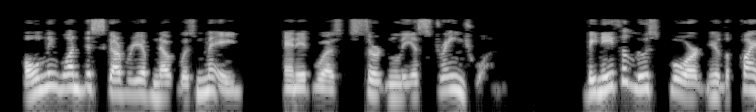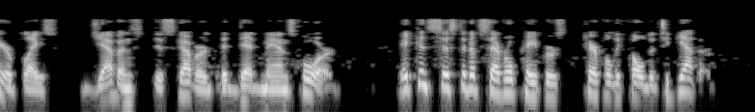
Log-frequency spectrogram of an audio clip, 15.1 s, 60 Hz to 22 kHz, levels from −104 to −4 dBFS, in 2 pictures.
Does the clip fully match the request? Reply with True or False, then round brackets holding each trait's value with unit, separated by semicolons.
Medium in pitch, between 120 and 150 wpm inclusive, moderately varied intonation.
False (170 Hz; 140 wpm; 7.0 semitones)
